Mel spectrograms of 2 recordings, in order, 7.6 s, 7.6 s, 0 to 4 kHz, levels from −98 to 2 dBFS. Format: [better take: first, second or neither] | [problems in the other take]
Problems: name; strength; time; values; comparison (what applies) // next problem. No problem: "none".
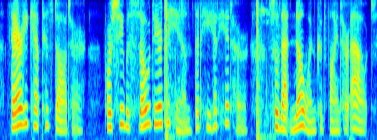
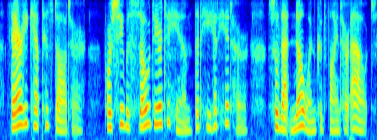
second | background sound (Crushing); 11 dB below the speech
